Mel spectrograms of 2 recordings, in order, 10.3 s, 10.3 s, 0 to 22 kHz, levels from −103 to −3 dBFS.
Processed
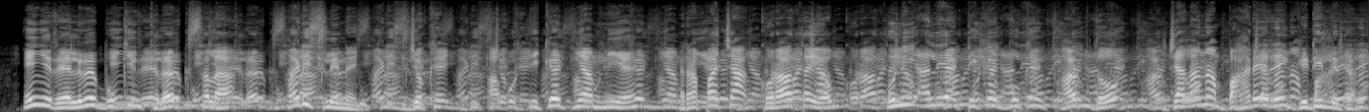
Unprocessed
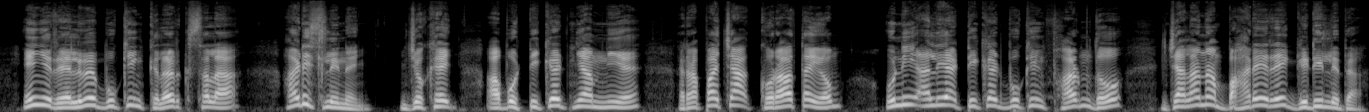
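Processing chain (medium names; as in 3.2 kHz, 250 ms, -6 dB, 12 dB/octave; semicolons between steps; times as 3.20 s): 3.16–4.02 s: compression, threshold -32 dBFS, peak gain reduction 11 dB; on a send: two-band feedback delay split 320 Hz, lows 425 ms, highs 632 ms, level -7.5 dB; on the sum: trim +4.5 dB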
